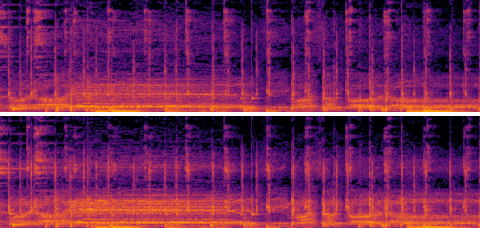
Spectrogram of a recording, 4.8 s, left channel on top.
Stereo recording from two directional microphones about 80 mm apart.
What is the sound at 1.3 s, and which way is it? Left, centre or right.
Music, left.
